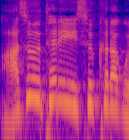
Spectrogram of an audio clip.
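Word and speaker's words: asterisk: 윈도우에서 모든 것을 뜻하는 이거 어떻게 읽어요? 그래. 아스테리스크라고 읽는다고 하네요.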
